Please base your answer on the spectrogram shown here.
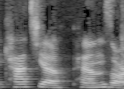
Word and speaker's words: Katja Pantzar: Yeah, actually in English I say Katja Pantzar. Katja. It's just too Thank complicated you. to pronounce.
